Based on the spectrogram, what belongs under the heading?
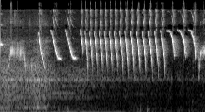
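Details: Panda canary, gacor singer, giving a few swooping whistles over a low hum, then a fast regular run of descending whistled notes and a closing rolling phrase.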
